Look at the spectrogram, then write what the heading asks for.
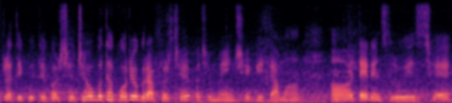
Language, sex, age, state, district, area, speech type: Gujarati, female, 18-30, Gujarat, Junagadh, rural, spontaneous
